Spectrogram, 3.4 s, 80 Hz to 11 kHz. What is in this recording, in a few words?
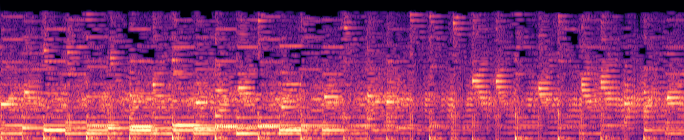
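hardcore ambient, 140 bpm; REMIXABLE COLLECTIONS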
